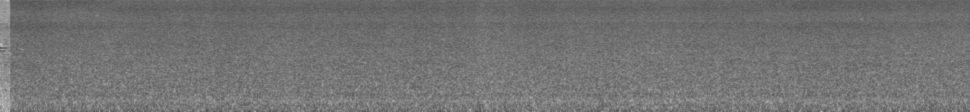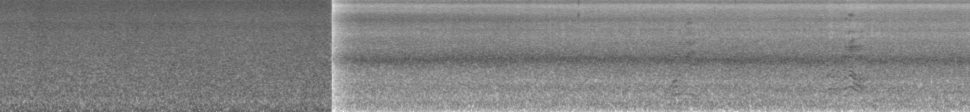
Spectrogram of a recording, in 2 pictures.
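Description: Water discharging through the open sluice gates of a reservoir dam, a loud steady rush of spray and falling water. About thirteen seconds in it cuts to a quieter, steady rush of muddy floodwater flowing fast across a road.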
